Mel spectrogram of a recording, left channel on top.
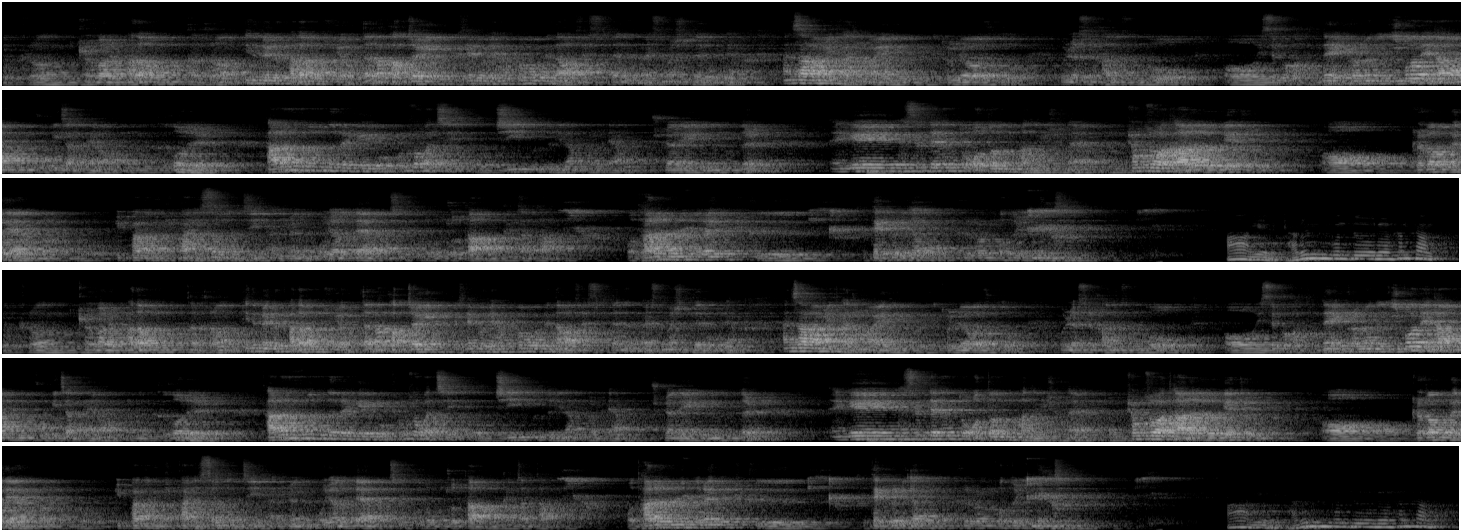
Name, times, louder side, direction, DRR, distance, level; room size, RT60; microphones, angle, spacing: voice 1, 0.0-9.1 9.4-22.5 22.8-27.2 27.8-34.7 35.5-37.1 37.7-39.9, equal, 20° right, -6 dB, 1.6 m, -33 dB
voice 2, 16.3-16.7 23.2-23.4 41.4-43.5, left 3 dB, 65° left, 7 dB, 0.4 m, -38 dB
sound 1, 34.7-35.1 35.7-36.1 37.2-37.6 38.2-38.6 39.3-39.8 40.5-40.7, right 1 dB, 75° right, 1.7 m, -42 dB
7.6 x 4.8 x 5.3 m, 2.1 s
head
